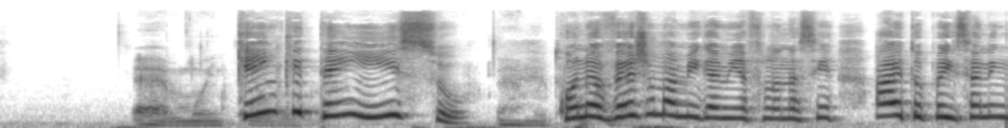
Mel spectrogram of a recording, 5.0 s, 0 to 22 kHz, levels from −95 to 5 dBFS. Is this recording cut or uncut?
uncut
